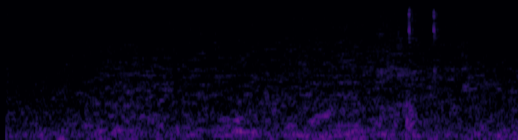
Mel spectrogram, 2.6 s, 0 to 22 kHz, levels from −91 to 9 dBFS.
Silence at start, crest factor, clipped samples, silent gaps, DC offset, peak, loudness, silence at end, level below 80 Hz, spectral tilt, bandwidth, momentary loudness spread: 0 s; 26 dB; under 0.1%; none; under 0.1%; -42 dBFS; -65 LUFS; 0 s; -78 dBFS; -4 dB/octave; 16.5 kHz; 5 LU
